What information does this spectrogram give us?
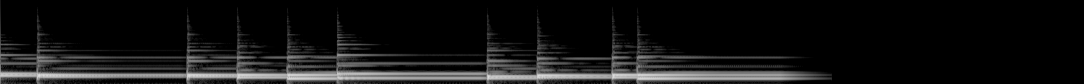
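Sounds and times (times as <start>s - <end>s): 
harp in A major: 0.0s - 8.3s.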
